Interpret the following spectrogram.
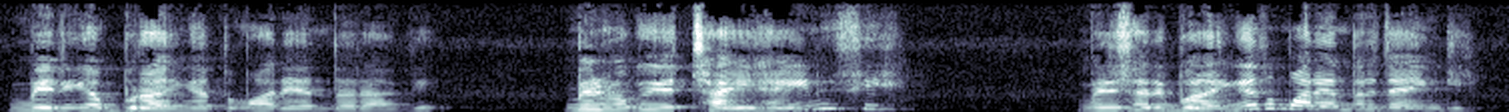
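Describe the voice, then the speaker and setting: A woman voicing a caring young woman in a told love story, speaking earnestly and softly. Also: on the high side, steady tone, takes it slowly. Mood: indignant. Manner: earnest, softened.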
